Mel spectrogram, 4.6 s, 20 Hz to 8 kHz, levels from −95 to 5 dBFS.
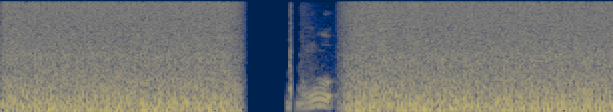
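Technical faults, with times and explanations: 0.05–0.91 s, 1.26–2.26 s, 2.89–3.49 s and 3.66–4.39 s, speech suppressed in double talk: in each stretch the speech sinks sharply, by about 40 dB at its deepest, with most of each span affected. The likely cause is an echo canceller facing both sides talking at once. Unable to tell the near talker from loudspeaker echo, it attenuated everything, pulling this side's speech down along with the echo it meant to remove.
2.15–2.31 s, echo leak: a faint, brief delayed copy of the speech appears, trailing the original by 317 ms and sitting about 20 dB below it. It is heard as a short ghostly scrap rather than a sustained repeat. This is likely loudspeaker playback at the far end reaching its microphone and slipping past an echo canceller that did not fully cancel it, so the sound returned down the line.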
